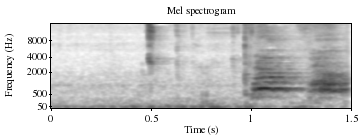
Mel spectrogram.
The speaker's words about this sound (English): And there goes the dog again. Dog's angry.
